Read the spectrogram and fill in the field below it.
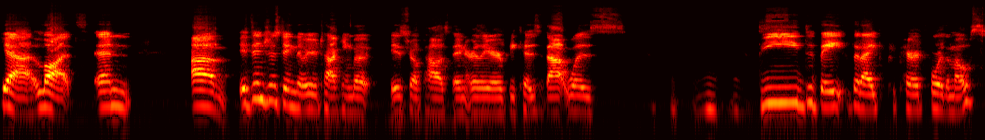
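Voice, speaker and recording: With a Canadian accent, a woman talks at a moderate pace in a medium pitch, her tone bright and sharp and her intonation lively. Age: young. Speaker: former political candidate. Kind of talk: interview.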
